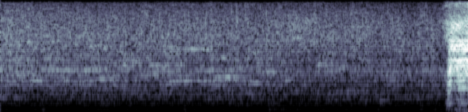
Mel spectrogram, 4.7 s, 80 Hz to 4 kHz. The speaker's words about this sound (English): Come on, clap your hands and take you about a 30-second praise break. Let the devil know, hey, I made it. Come on, you got to clap your hands like you sure enough mean it.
